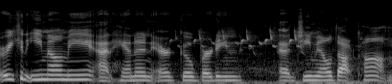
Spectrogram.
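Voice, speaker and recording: A woman speaks at a fairly quick pace in a medium pitch with fairly even intonation, over noticeable background noise. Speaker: podcast host. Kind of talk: casual interview.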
